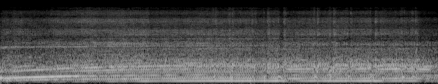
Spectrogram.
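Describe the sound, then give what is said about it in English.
A car engine revs loudly, its harmonics sweeping upward as it accelerates hard and speeds off, the roar sustained throughout with no talking. “I mean, what's the worst that can happen when a paranoid, delusional, alcoholic gun nut puts the project master tapes into the boot of his car and drunkenly speeds away?”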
